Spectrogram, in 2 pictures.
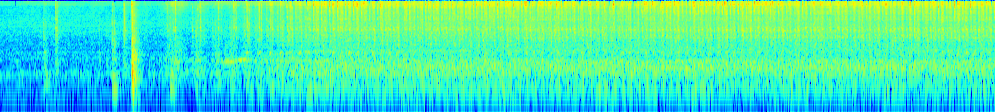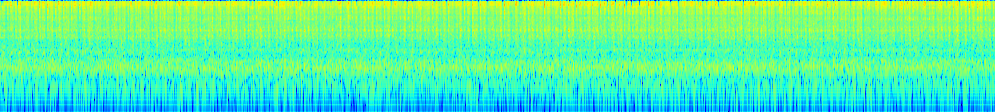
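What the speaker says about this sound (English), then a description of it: "we're going to stitch piece J to the back" An embroidery machine stitches a wallet piece held in the hoop, with a steady, close mechanical whir and needle rhythm that runs unbroken after a couple of sharp knocks at the start.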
